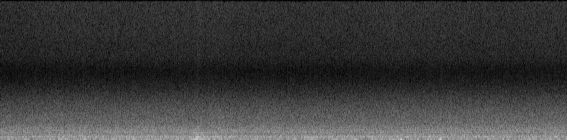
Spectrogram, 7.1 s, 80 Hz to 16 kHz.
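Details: Softer, even hum of a bee swarm being gathered into a box on 2 June 2019, many wings droning together, with a few faint thumps scattered through.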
